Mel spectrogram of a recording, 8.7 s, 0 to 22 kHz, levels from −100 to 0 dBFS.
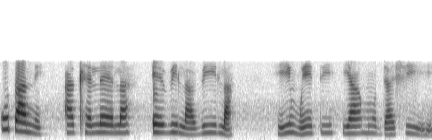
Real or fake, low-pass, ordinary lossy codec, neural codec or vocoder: real; 3.6 kHz; none; none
